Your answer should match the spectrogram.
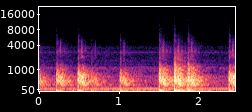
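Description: A pen stylus tapping and knocking on a writing screen while a word is handwritten: about six short taps over two seconds, irregularly spaced, with a steady low hum underneath.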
